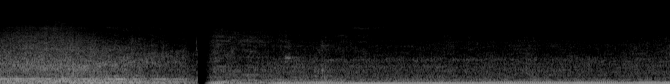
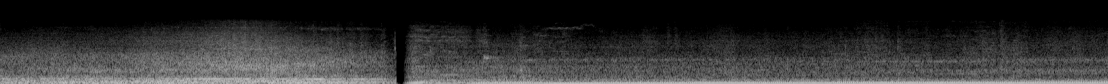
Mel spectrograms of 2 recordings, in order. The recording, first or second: second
